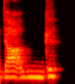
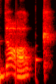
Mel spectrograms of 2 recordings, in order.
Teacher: g and k are basically pronounced the same way except for that voicing part · instead of saying dog which is a voiced sound you say it as dok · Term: devoice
